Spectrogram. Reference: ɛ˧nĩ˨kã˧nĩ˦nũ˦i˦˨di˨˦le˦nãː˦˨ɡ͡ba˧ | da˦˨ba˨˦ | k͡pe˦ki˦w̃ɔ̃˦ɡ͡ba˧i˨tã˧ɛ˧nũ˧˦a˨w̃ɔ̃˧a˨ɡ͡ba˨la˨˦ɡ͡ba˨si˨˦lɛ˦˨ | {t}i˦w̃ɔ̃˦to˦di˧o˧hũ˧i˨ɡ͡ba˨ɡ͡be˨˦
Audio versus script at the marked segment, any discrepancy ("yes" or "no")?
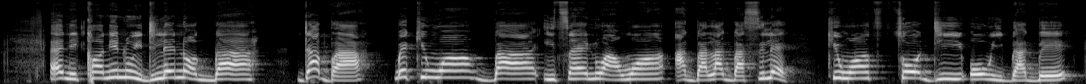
yes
